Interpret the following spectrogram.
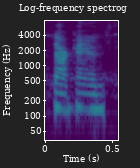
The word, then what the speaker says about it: D'Arcangelo: Well, Natasha D'Arcangelo, did I say it right? D'Arcangelo. Yes, you did.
